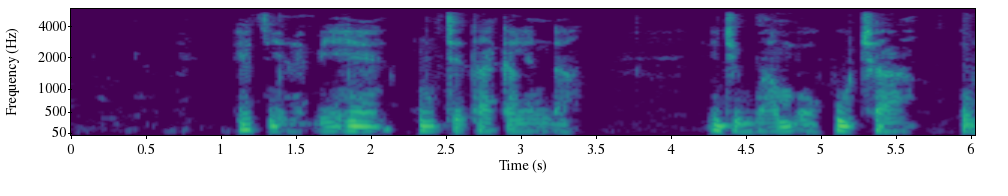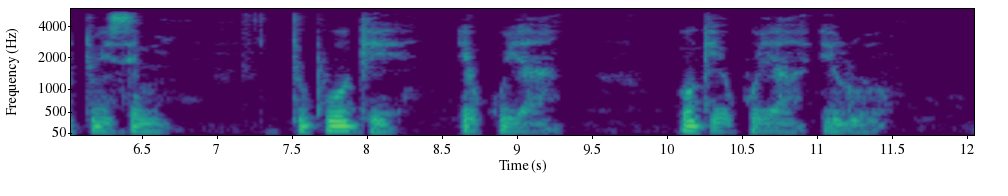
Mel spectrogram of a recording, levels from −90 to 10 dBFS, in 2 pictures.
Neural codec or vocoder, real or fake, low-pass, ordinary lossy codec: vocoder, 44.1 kHz, 128 mel bands every 512 samples, BigVGAN v2; fake; 5.4 kHz; none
